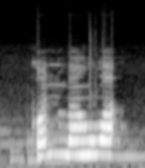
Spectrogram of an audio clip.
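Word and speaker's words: こんばんは: Ini hurufnya H sama ya ini juga tapi dia dibacanya itu wa kon bang wa kon niiciwa kong bang.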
